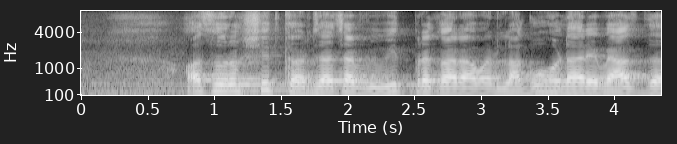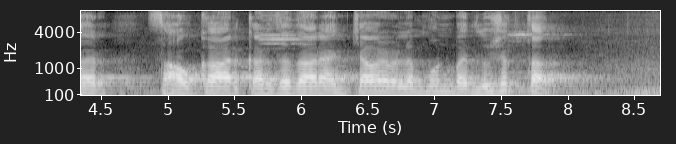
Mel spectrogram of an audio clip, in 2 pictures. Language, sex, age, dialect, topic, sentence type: Marathi, male, 41-45, Varhadi, banking, statement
